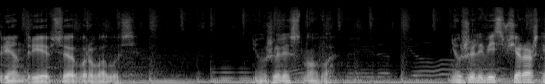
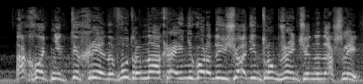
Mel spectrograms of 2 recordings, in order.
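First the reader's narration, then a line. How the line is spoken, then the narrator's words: Yelling. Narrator (Russian): заорал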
